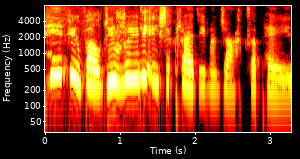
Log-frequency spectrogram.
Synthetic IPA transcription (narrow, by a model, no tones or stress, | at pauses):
heːθɪwvɛlˠɪwriːlˠiejʃakʰr̥ɛdimand͡ʒaksapʰej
